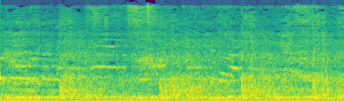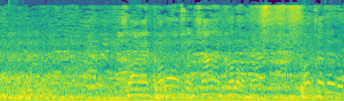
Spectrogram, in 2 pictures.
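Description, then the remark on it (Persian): Gunfire crackles amid a street protest in the town of Abdanan, where security forces are present and citizens burn tires in the streets, with several sharp reports over a dense, continuous roar of crowd noise and shouting voices throughout. “در برخی از ویدیوهای منتشر شده صدای تیراندازی نیز به گوش می‌رسد.”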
